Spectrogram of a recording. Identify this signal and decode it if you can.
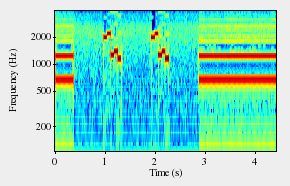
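Five-tone selective call (ZVEI), heard as quick runs of five tones, tones of about 80 ms. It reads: 89342 89342
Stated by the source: ZVEI five-tone selective call received on SDR, fire brigade alerting.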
